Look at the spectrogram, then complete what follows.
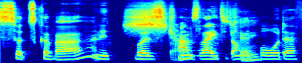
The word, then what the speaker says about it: Shutkever: It's Sutskav and it was translated on the border for the British people.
